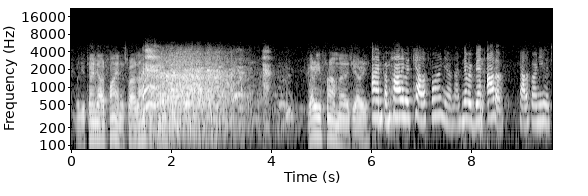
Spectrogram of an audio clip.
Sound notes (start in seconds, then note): 1.4 laughter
